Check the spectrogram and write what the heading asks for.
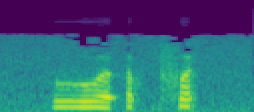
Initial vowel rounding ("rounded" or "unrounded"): rounded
